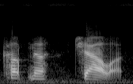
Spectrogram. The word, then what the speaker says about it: Kalpana Chawla: Her name is Kalpana Chawla, spelled a little different, spelled Kalpana Chawla, pronounced Kalpana Chawla.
